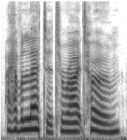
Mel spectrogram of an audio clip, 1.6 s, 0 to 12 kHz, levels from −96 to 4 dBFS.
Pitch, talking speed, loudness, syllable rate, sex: 225 Hz, 265 wpm, -15 LUFS, 6.3 syllables/s, female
